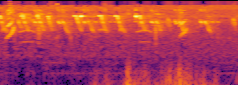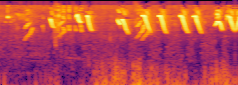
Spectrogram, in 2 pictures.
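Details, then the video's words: Saffron finches chirping: rapid, high, downward-slurred notes in lively bursts, growing louder toward the end, over soft low background noise. "Canarinhos fazendo barulho"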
